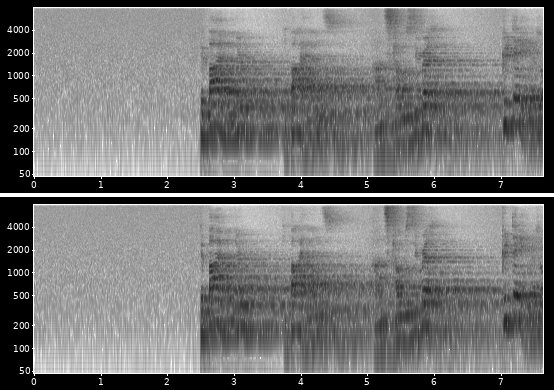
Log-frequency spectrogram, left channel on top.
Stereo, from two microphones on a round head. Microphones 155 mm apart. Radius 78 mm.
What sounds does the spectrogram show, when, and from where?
2.5 s a man speaking: 50° right (ahead or behind), 2.5 m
